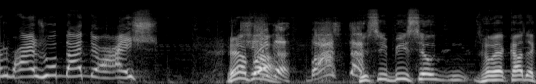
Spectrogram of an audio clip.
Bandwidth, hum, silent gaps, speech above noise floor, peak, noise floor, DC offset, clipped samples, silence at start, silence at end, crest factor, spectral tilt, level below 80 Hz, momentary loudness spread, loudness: 14.5 kHz; none; none; 32 dB; -4 dBFS; -51 dBFS; under 0.1%; under 0.1%; 0 s; 0 s; 16 dB; -5 dB/octave; -58 dBFS; 10 LU; -19 LUFS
